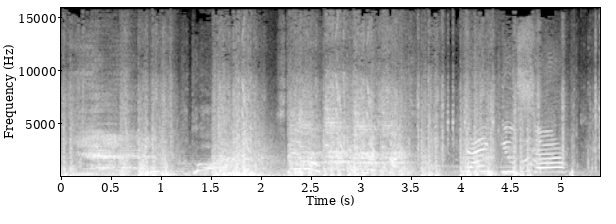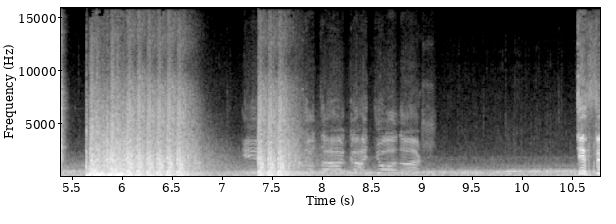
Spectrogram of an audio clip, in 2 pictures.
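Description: Rapid bursts of gunfire from the Freedom Fighters video game, set in winter on Governor's Island, crackle loud and close, mixed with shouted voices and thuds before thinning out to scattered shots.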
